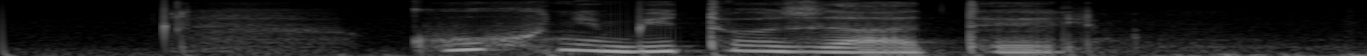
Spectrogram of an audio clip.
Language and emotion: Russian, sad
